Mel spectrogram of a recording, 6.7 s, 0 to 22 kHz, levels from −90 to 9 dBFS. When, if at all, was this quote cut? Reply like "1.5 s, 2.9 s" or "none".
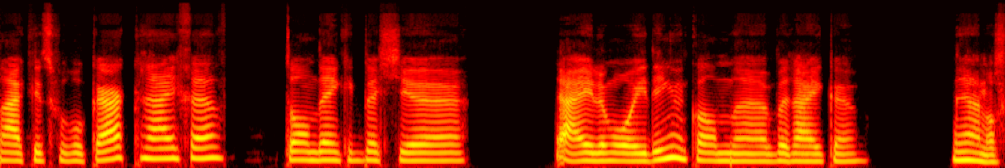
none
